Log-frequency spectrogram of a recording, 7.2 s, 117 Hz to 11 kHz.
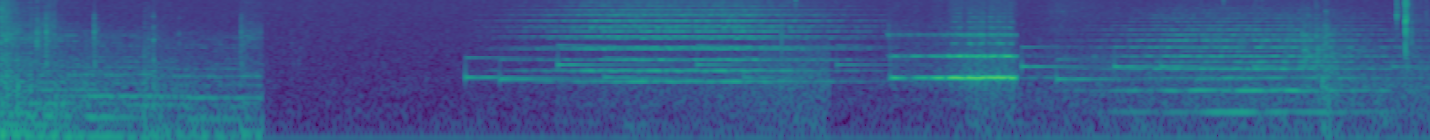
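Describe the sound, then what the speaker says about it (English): Notebook notification chime in an emulated Shenmue 2 Dreamcast beta: bright, ringing tones sound twice over a quiet low hum, the second burst louder, with the tones slightly off. "That notebook, like, notification is quite... The sound's a little off, probably because it's, emulated"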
